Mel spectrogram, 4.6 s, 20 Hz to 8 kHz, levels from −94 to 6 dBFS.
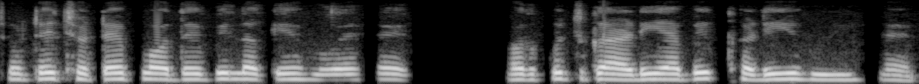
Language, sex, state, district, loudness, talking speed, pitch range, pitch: Hindi, female, Maharashtra, Aurangabad, -14 LUFS, 185 wpm, 190-210 Hz, 200 Hz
